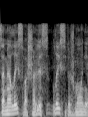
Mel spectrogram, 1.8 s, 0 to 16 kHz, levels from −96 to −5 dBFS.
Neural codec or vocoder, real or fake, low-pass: none; real; 7.2 kHz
